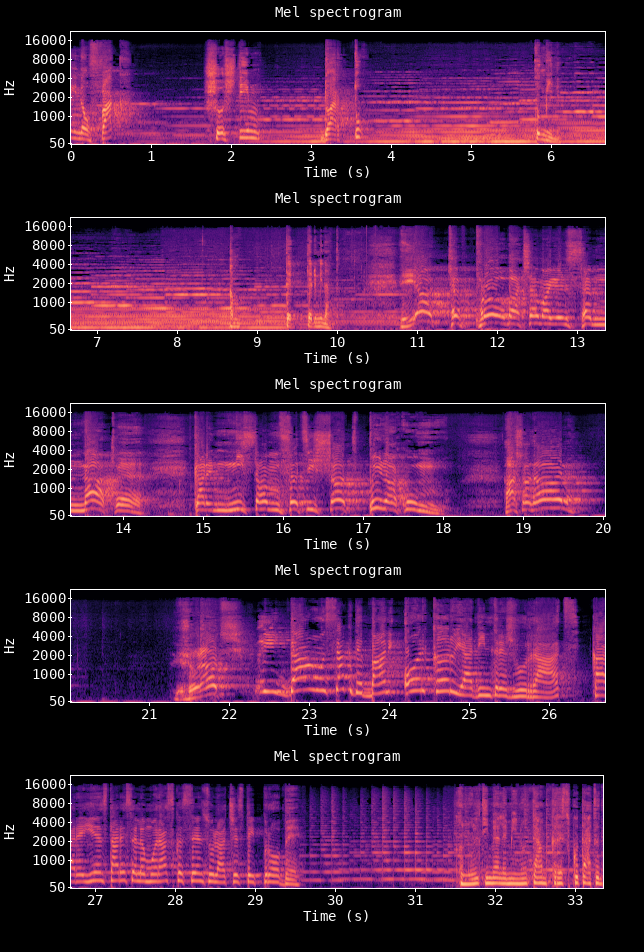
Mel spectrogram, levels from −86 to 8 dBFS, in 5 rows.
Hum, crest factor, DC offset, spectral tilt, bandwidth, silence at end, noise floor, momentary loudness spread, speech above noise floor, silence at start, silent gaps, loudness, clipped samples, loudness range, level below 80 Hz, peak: none; 16 dB; under 0.1%; -4.5 dB/octave; 16.5 kHz; 0 s; -45 dBFS; 13 LU; 30 dB; 0 s; none; -15 LUFS; under 0.1%; 4 LU; -44 dBFS; 0 dBFS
